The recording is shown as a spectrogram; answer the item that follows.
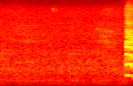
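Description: Quiet indoor room tone: a steady background hiss with a faint low hum, and no distinct event.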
